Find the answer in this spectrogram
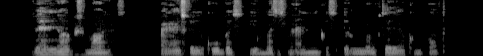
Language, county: Lithuanian, Vilnius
